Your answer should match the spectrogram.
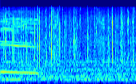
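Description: A voice's drawn-out call trails off in the first half second. Under it and after it, the charter fishing boat's engines idle with a steady low hum over a hiss.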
